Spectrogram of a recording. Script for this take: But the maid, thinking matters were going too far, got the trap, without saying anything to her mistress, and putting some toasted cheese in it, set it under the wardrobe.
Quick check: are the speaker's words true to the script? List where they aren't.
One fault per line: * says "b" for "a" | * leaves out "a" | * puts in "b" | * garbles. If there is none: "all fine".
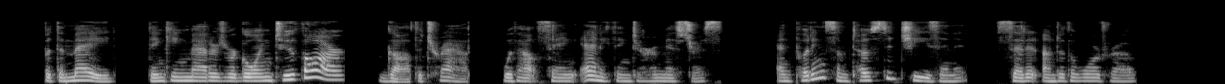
all fine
